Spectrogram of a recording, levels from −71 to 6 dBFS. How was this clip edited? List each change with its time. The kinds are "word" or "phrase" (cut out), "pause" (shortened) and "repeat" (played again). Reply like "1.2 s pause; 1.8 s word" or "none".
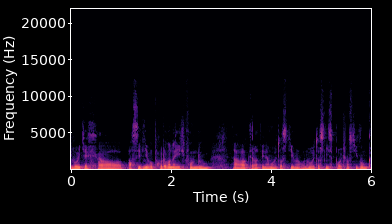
2.3 s word; 3.5 s word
